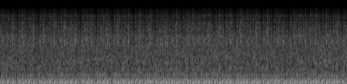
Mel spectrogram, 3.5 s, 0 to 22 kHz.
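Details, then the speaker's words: Craftsman push mower with a Briggs 550EX engine and a homemade choke flap: a lumpy, uneven thumping at fair RPM, about three irregular pulses a second. The carburetor is suspected; the float was later found loose in the bowl. "Running badly, but it's still running at pretty decent RPM."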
